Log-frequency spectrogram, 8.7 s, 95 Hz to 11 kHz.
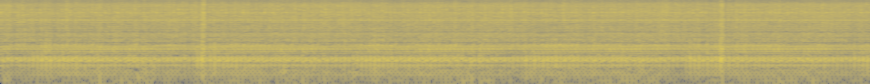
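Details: New Ingersoll Rand TS4N5 80-gallon compressor, 5 hp 230 V motor, 15.8 CFM at 90 PSI, 175 max PSI, cuts in near 140 and off at 170 PSI: even, steady pumping drone with a smooth rapid beat, no knocks or squeals; running healthy, fairly quiet.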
